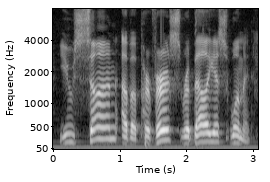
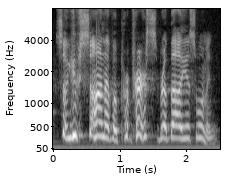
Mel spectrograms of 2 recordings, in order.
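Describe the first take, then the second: First: Said in the usual way. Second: Higher and louder, punching the insult; emphatic reread. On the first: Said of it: "I read this in the N L T". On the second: Shown as a demonstration. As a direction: hit it hard the second time for shock. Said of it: "check that out in the N L T".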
